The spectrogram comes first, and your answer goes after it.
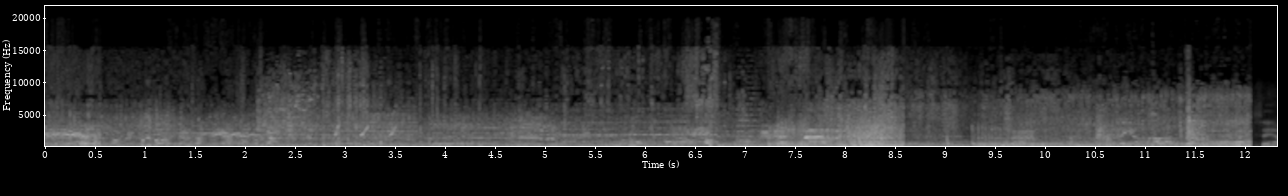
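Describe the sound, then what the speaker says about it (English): Horses neigh and whinny loudly inside a burning barn amid crashes, thuds and hoofbeats, with people shouting over the commotion throughout. "Mookie discovers the blaze and alerts Sam, allowing him to arrive in time to save the horses"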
